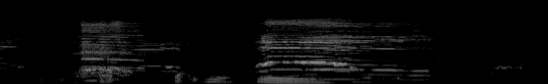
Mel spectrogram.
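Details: Farm sheep raised for breeding, with lambs present: a short bleat near one second, then a long, strained, vibrato bleat lasting over a second. Softer trailing calls and low background voices are also heard.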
